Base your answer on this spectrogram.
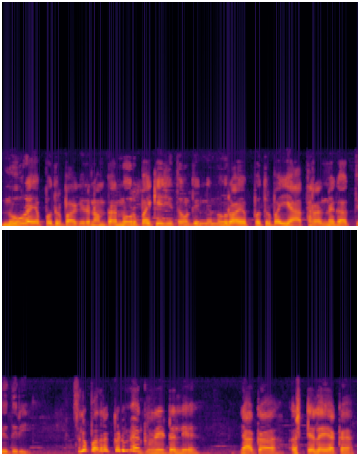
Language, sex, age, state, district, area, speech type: Kannada, male, 45-60, Karnataka, Vijayanagara, rural, spontaneous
